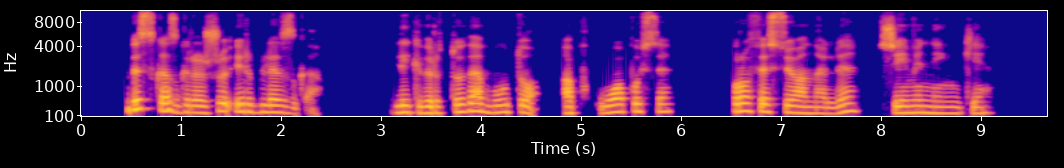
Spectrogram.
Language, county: Lithuanian, Kaunas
